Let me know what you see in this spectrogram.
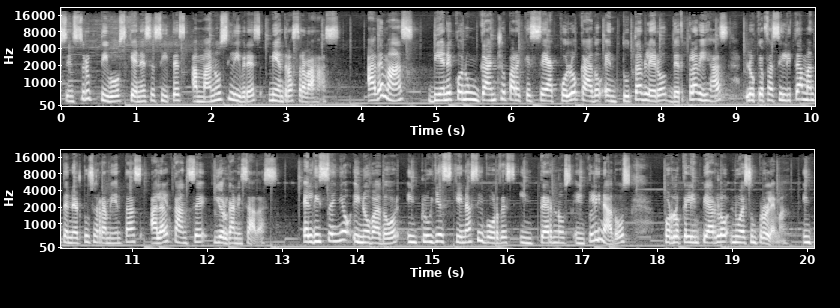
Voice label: Tool Tray Spanish

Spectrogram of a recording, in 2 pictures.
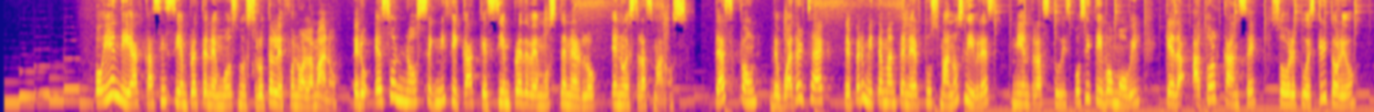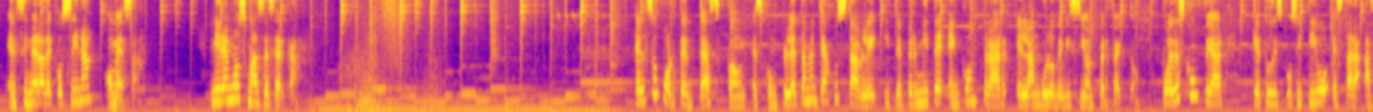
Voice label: Spanish; Desk Fone

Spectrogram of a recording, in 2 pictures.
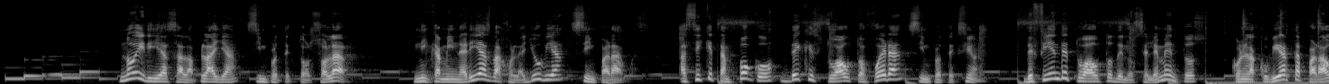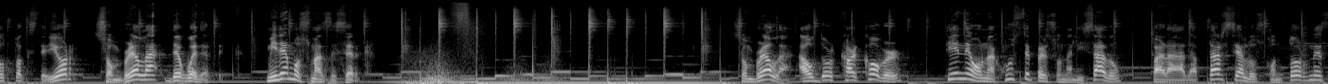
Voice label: Spanish; Sunbrella

